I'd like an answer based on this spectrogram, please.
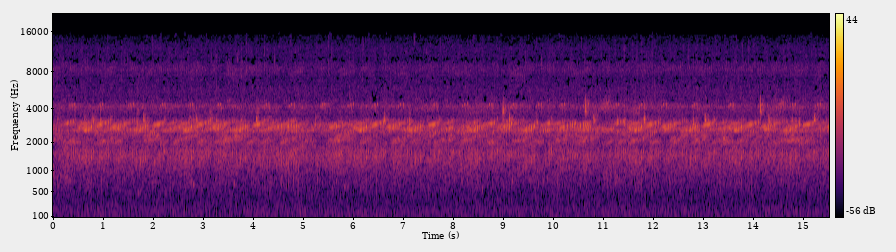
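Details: Frogs calling at a lake: a dense, unbroken chorus of high, rattling trills from many overlapping callers, steady in loudness for the whole stretch, with brief sharper chirps standing out now and then.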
